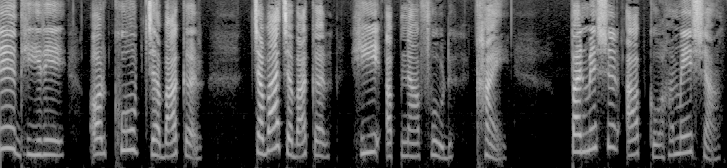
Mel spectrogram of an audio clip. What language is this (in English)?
Hindi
